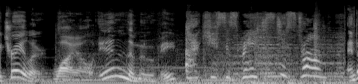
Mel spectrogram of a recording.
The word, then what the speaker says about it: Arceus: There are over a dozen ways individuals pronounce its divine name. Spelled A-R-C-E-U-S, Arceus, Arceus, Arceus, Arceus, Arceus, Arceus, Arceus, Arceus, Arceus, even Arceus, and on and on.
